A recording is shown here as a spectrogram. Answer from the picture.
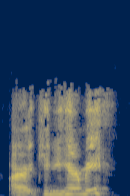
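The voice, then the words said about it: Loud, projecting teacher voice. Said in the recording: “Just need to talk a little louder ... I'll use my teacher voice.”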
